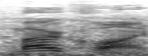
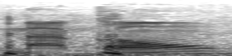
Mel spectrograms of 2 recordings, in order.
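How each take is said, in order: First: The name is said with English pronunciation. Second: The name is said with French pronunciation. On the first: This is how the speaker usually says the name. "I don't say it like that" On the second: This is the original family pronunciation. "the true pronunciation is Macron, which is uh, you know French"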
